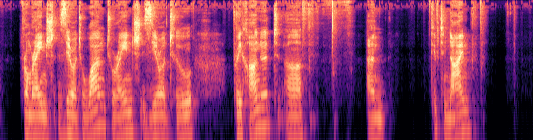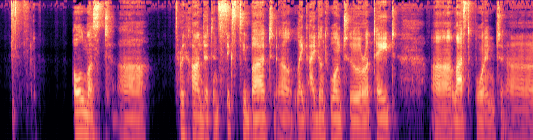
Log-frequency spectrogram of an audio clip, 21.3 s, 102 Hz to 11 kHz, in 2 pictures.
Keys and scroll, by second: 5.4 3, 6.4 5, 6.9 9, 9.2 ., 9.6 9, 11.1 Return.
